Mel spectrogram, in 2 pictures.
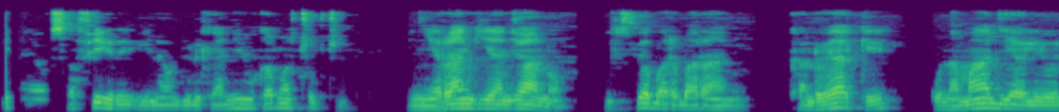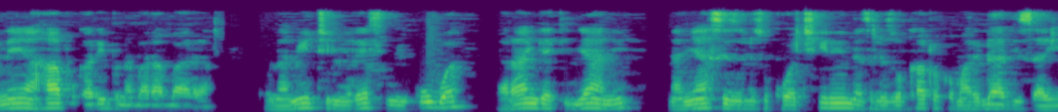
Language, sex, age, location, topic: Swahili, male, 18-24, Mombasa, government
